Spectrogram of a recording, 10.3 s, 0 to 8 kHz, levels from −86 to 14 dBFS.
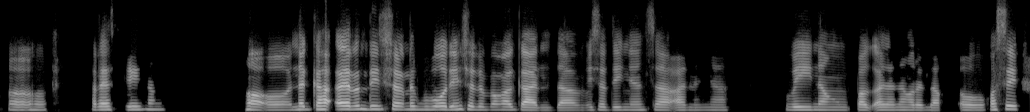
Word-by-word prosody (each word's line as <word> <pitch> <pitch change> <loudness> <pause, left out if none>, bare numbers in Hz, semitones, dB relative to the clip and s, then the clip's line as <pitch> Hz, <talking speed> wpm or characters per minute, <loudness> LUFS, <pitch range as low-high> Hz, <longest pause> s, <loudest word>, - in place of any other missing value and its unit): Oo 190 0 -3 0.5
parehas 215 +1 +2
kayo 215 +1 -2
ng 215 -1 -8 0.9
oo 205 -3 +3 0.2
nagka 220 +2 +5
meron 235 +1 +8
din 235 - +2
siya 230 -2 +2
nagbubuo 220 0 -1
din 215 0 +1
siya 220 -3 -1
ng 205 - -5
mga 200 0 0
Gundam, 175 -2 +2
isa 190 +2 -6
din 190 0 -7
yan 190 - -7
sa 190 -2 -2
ano 180 0 -4
niya, 180 0 -15 0.7
way 200 0 0
ng 190 -1 -6
pag 190 -1 0
ano 185 +1 0
ng 185 0 -6
relax 175 -1 -4 0.2
oo, 180 -1 -2
kasi 215 +3 +2
195 Hz, 170 wpm, -23 LUFS, 185-215 Hz, 0.9 s, meron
